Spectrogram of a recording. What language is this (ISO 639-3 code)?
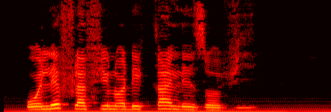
ajg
